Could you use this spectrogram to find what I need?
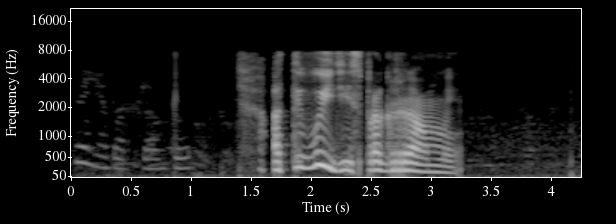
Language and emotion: Russian, angry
